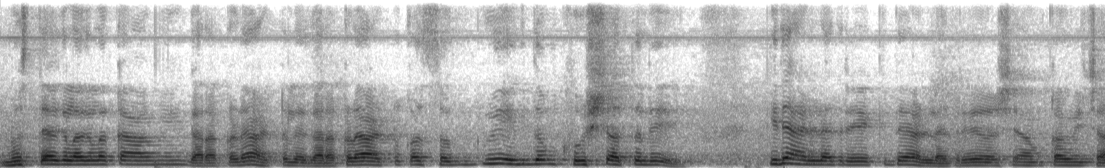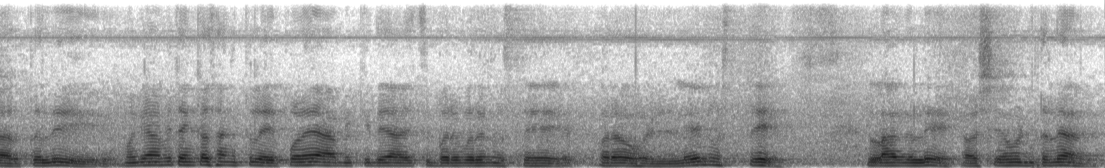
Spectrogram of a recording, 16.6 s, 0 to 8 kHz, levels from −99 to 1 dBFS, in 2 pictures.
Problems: background sounds at intervals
